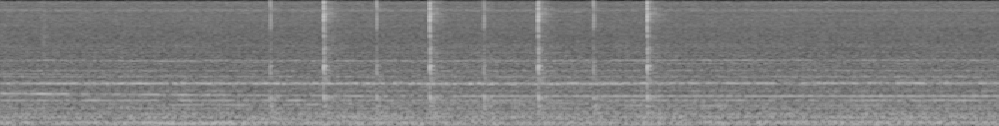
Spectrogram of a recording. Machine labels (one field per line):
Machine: valve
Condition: normal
